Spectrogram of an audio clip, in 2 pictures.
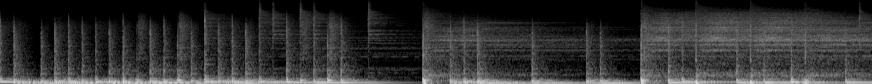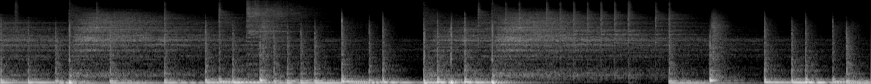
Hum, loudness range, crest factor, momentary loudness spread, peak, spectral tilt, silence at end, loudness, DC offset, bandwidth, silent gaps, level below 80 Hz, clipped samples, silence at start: none; 3 LU; 20 dB; 9 LU; 0 dBFS; -5.5 dB/octave; 0 s; -22 LUFS; under 0.1%; 18 kHz; none; -26 dBFS; under 0.1%; 0 s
